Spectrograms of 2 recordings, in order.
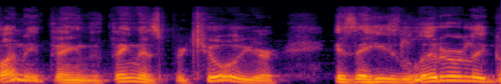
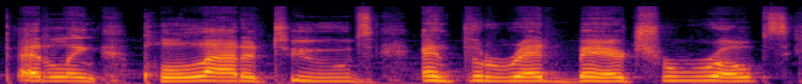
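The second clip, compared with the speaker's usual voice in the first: high, loud, sneering read of the reply; mock the critic's smug tone; 7 semitones higher, 5 dB louder, slower than usual.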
